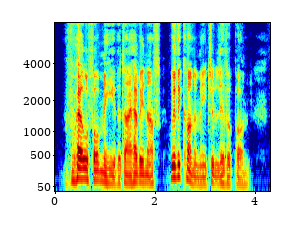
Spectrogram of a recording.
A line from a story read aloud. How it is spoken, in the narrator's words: sighed Neville, half wearily and half cheerily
